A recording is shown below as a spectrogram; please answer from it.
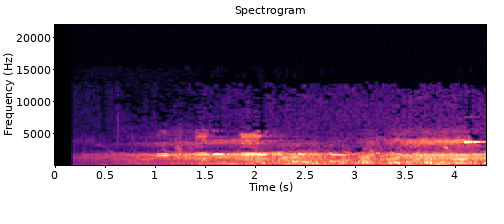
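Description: A flock of geese honking, faint and fading in from silence, many calls overlapping.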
